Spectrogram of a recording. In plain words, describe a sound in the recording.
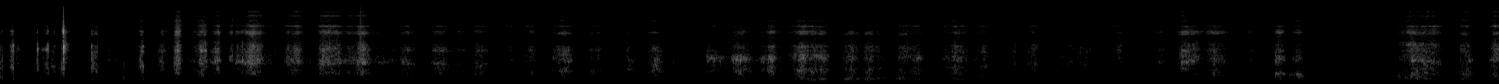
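Fingertips rub over a ceramic lid.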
